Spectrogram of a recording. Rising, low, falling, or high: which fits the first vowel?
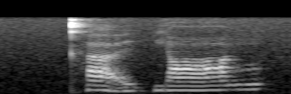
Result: low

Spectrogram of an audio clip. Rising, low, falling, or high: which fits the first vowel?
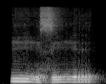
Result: falling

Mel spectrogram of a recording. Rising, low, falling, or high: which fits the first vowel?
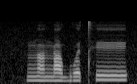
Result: low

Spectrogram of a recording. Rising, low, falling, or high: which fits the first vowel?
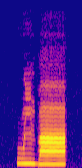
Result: high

